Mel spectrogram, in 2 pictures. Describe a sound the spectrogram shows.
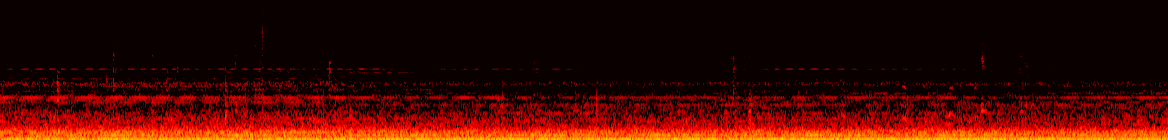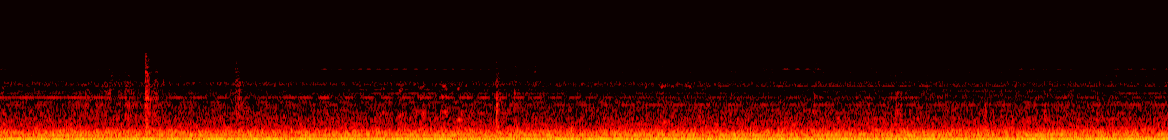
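A jet engine roars steadily from close by, heard from inside an airliner's cabin.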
